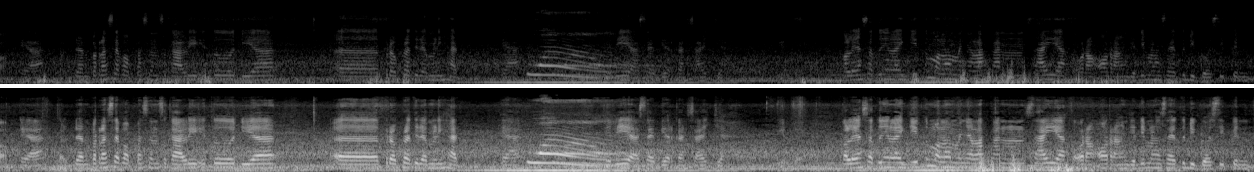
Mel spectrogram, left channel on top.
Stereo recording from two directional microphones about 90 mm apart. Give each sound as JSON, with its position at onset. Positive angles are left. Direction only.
{"t": 0.8, "sound": "speech", "side_deg": 20}
{"t": 5.4, "sound": "a sound", "side_deg": 0}
{"t": 8.4, "sound": "speech", "side_deg": 15}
